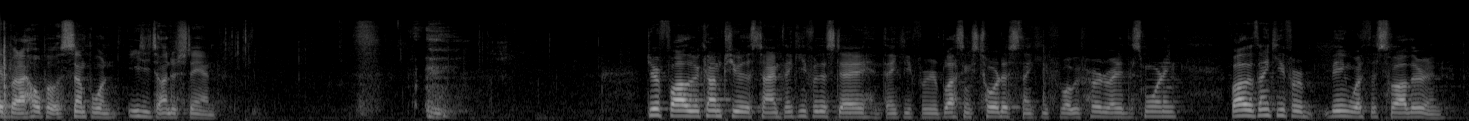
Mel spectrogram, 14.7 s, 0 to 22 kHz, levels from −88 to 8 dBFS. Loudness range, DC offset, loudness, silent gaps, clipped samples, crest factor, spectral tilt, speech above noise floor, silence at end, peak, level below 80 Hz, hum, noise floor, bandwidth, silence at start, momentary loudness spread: 19 LU; under 0.1%; -40 LUFS; none; under 0.1%; 24 dB; -4.5 dB/octave; 32 dB; 0.25 s; -18 dBFS; -82 dBFS; none; -72 dBFS; 11.5 kHz; 0 s; 16 LU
